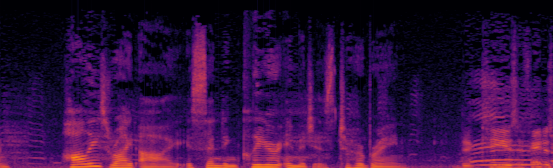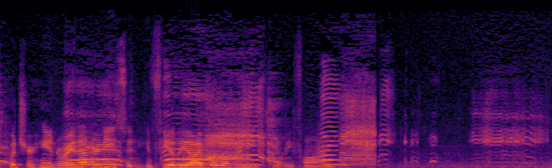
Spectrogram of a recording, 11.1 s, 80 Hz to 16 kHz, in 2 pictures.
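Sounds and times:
infant crying: 0:04.6 - 0:11.0.

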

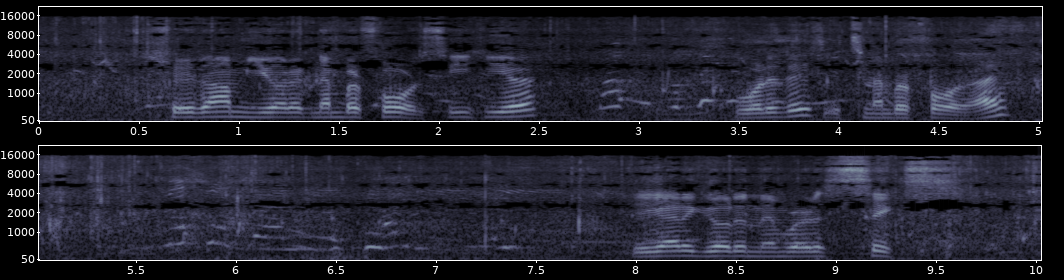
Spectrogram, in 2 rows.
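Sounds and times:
water splashing in pool: 0:00.0 - 0:10.0
faint voices: 0:00.4 - 0:10.0.

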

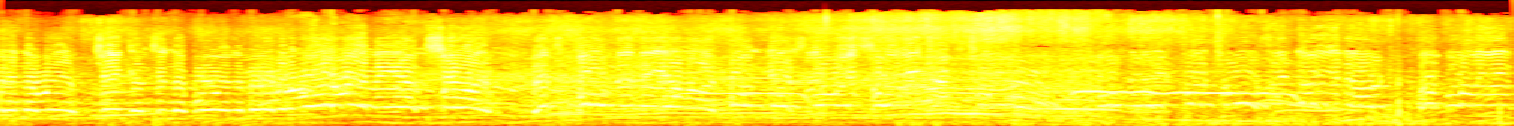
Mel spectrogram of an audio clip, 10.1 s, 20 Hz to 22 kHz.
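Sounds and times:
sidecar engines racing: 0:00.0 - 0:10.0.

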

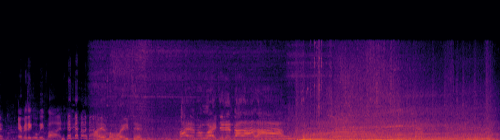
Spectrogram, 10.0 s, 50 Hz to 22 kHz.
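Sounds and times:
film score music: 0:01.8 - 0:10.0
car engine revving hard: 0:05.7 - 0:10.0.

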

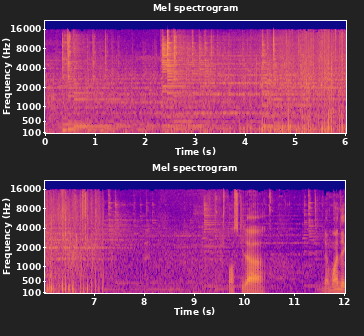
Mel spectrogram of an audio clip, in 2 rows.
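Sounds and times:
guitar music: 0:00.0 - 0:12.0
horses galloping on turf: 0:00.8 - 0:07.4.

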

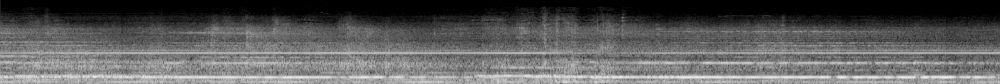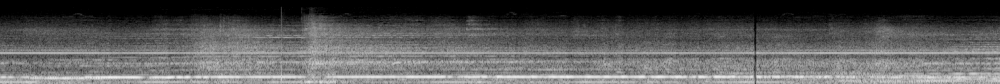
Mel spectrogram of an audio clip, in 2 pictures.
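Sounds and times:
music with sustained notes: 0:00.0 - 0:20.0.

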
